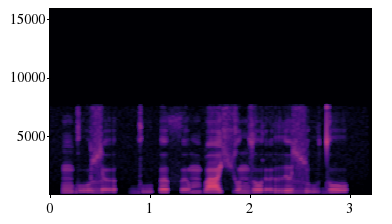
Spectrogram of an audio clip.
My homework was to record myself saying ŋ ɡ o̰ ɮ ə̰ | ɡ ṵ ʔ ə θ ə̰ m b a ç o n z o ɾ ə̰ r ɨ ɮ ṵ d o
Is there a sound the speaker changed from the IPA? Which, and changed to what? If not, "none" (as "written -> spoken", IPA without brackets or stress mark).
none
